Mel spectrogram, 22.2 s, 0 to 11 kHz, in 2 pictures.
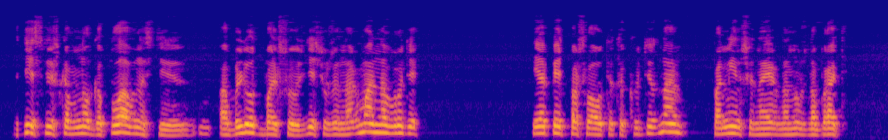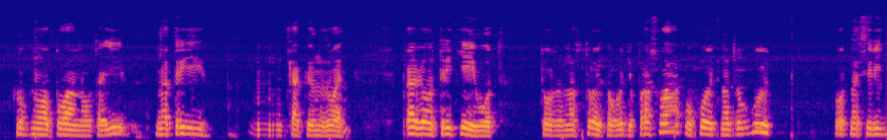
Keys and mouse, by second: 11.6 space, 18.3 space, 19.5 space, 20.0 space, 21.1 space.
